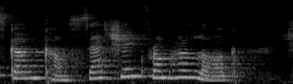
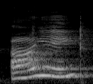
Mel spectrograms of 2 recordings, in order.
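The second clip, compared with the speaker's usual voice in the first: smirking; 6 semitones higher, 5 dB louder than usual. Acted. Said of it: "smirks Madam Skunk".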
